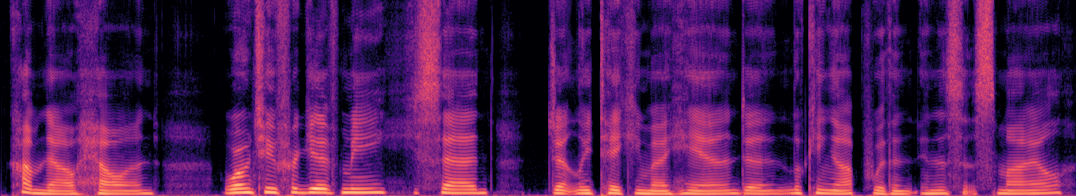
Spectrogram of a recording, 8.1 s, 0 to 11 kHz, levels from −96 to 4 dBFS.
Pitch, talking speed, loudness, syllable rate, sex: 180 Hz, 150 wpm, -19 LUFS, 4.2 syllables/s, female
